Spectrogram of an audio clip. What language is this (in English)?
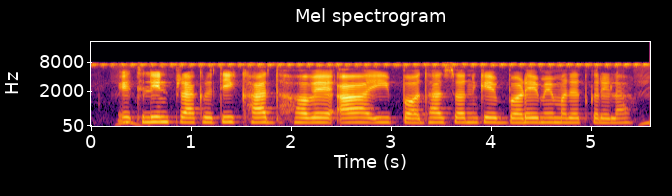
Bhojpuri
